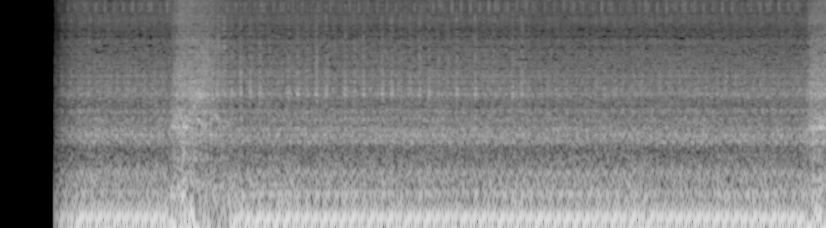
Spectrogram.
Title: VFR VTec rattling noise. Cam chain tensioner fix needed. Part II.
